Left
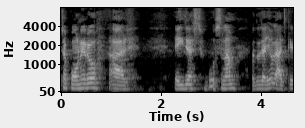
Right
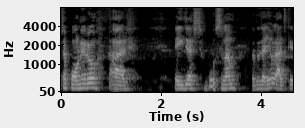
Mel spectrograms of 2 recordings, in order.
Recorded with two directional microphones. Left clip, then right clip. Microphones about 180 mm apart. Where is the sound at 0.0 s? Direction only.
5° right (ahead or behind).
